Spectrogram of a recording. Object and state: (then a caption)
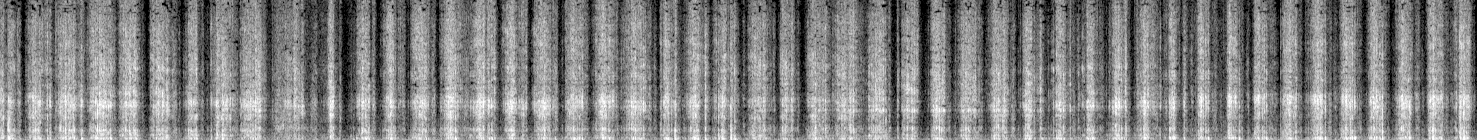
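Foam block being scratched. Fingernails scratch destructively into the surface of a solid grey foam block, scattering foam crumbs. Rapid, fairly steady scraping strokes, about three per second, give a dry, bright, crackly texture with little low end.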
